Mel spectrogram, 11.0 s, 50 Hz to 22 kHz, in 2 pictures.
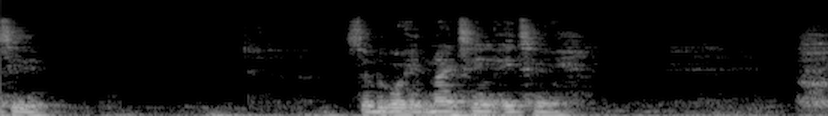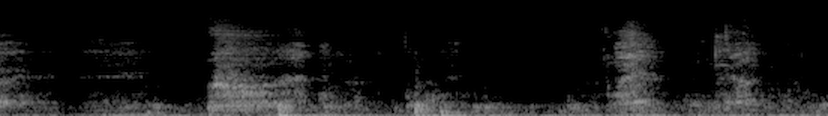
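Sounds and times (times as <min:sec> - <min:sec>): man breathing heavily: 0:04.3 - 0:08.6, 0:09.5 - 0:11.0.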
